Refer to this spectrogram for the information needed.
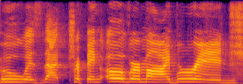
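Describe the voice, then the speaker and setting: Bellowing in a put-on character voice, a woman speaks very slowly at a high pitch. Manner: roaring, angry.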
